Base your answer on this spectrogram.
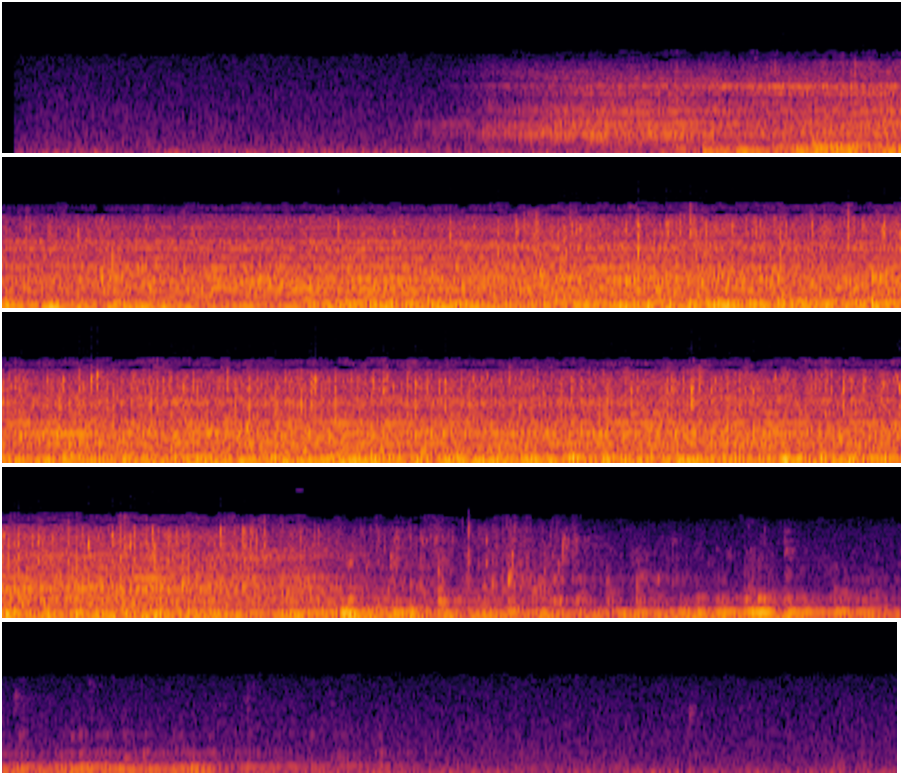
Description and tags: Mono recording of water falling from an opened tap into the sink. Pitched down.
pitched, sink, slow, strange, water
